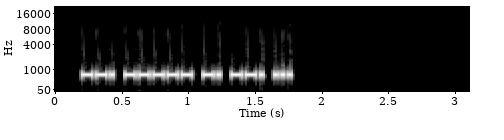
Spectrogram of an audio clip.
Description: Morse code, heard as a keyed tone, about 46 wpm, 700 Hz. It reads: G0NGS
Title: DXCC-100 Call Signs - 5 Characters - 45wpm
